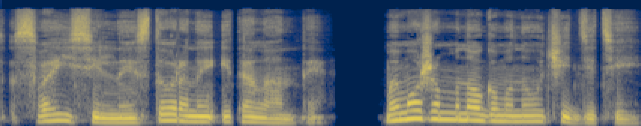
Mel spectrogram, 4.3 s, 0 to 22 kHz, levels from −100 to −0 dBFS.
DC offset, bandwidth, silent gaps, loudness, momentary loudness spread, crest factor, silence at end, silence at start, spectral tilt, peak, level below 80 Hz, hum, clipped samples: under 0.1%; 16.5 kHz; 2.24-2.51 s; -16 LUFS; 10 LU; 16 dB; 0 s; 0.05 s; -3.5 dB/octave; -2 dBFS; -68 dBFS; none; under 0.1%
